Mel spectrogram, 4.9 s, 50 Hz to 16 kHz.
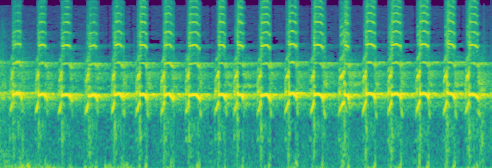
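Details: White-tailed eagle pair at their nest in Latvia's Slītere National Park, afternoon of 1 May 2021, during mating, from a nest camera. Rapid, evenly spaced yelps repeat about four times a second, loud and ringing.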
